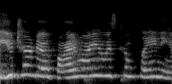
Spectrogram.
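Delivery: a playful, high imitation of mom; mom's voice. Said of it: "'cause my mom's like".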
